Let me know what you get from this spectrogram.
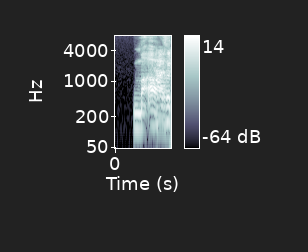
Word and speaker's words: Maar: Is it Maar or Maar? – Maar. It's definitely two syllables.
